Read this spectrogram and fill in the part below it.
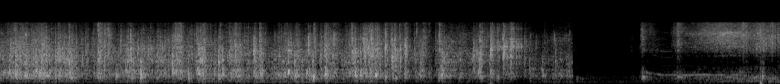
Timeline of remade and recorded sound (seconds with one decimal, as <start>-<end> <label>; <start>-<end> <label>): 0.0-7.8 recorded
